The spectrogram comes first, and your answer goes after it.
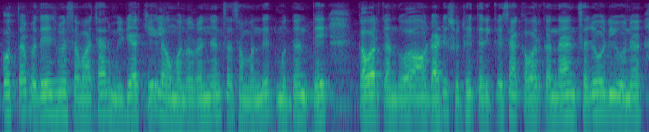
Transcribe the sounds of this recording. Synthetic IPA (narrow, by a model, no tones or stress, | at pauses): ʊt̪ːəɾpɾɐd̪eːʃmẽsɐmaːt͡ɕaːɾmiːɖijakʰeːlɛ̃ũmɐnoːɾə̃ɲd͡ʑənɪ̆sãsɐ̃mbə̃nd̪ɪt̪mʊd̪ːənɪ̆t̪e | kɐʋəɾkɐ̃nd̪oaɦɛ̃ũɗaːɖʱisʊʈʰit̪ɐɾiːkesãkɐʋəɾkɐ̃nd̪aːɦɪnɪ̆sɐʄoɗiʊn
